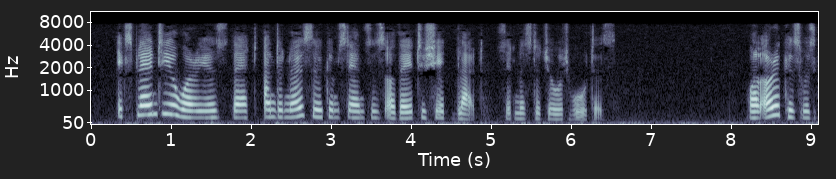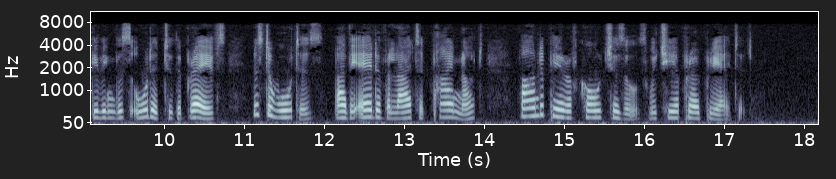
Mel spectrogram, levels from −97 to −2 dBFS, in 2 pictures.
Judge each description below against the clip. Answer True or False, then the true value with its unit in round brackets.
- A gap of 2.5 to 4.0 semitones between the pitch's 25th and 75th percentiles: True (3.1 semitones)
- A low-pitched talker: False (195 Hz)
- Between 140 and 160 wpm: True (150 wpm)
